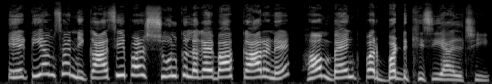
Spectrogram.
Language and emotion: Maithili, angry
